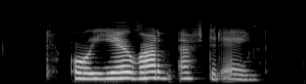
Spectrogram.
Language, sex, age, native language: Icelandic, female, 8, Icelandic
